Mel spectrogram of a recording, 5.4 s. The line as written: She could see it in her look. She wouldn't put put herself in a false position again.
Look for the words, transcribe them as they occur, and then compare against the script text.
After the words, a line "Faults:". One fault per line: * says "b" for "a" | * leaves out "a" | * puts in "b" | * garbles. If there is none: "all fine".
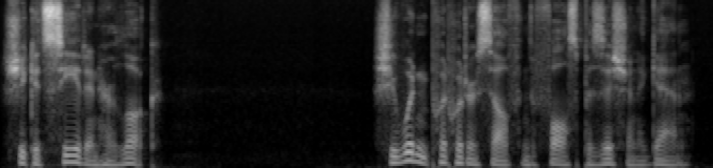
She could see it in her look. She wouldn't put put herself in a false position again.
Faults:
all fine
